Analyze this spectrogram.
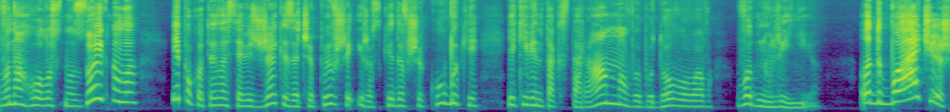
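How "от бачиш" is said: loud shouted exclamation. A squirrel, pricked by a hedgehog's spines, shouts at him. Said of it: "закричала білочка".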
